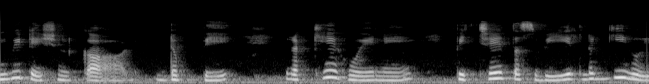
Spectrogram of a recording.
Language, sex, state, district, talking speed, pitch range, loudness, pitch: Punjabi, female, Punjab, Pathankot, 100 wpm, 195-250 Hz, -16 LUFS, 220 Hz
